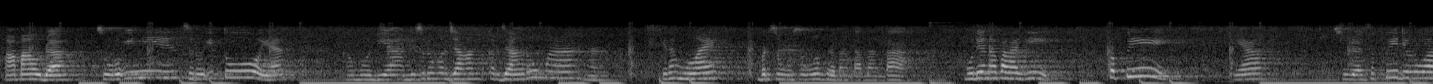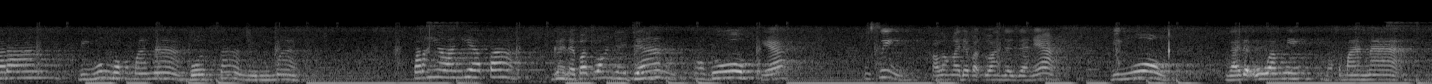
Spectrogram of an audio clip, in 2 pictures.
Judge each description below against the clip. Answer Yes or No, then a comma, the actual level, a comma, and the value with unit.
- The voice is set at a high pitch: Yes, very high, 255 Hz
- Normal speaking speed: Yes, average, 115 wpm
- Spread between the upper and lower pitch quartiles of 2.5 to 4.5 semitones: No, average, 5.0 semitones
